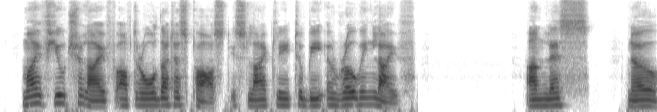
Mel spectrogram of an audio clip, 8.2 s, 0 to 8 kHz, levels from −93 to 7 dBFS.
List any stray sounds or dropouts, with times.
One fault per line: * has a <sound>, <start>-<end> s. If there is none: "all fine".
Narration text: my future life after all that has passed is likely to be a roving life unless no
all fine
